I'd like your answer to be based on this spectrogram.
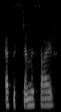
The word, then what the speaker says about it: epistemicide: And I'm thinking about a word that you actually introduced me to, epistemicide. Did I say that right? – Mm-hmm. You sure did.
